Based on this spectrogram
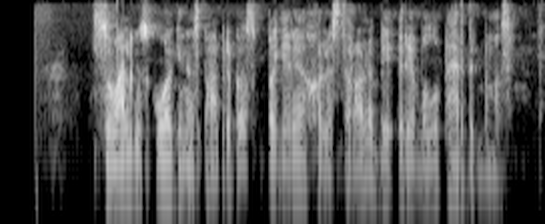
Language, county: Lithuanian, Panevėžys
